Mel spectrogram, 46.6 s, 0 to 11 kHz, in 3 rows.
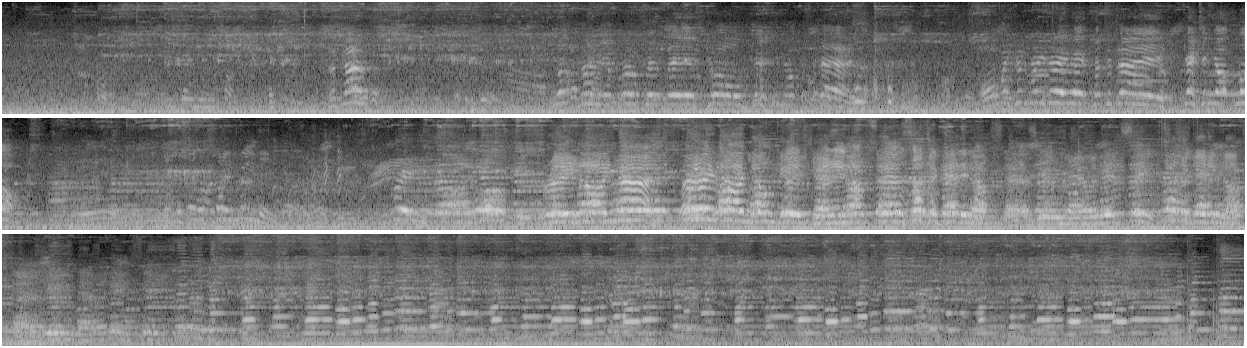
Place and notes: Goring Lock, Goring, Reading, UK - The Kennet Morris Men dancing at the lock
The Kennet Morris Men performing at Goring Lock.
1 May 2017, ~11:00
